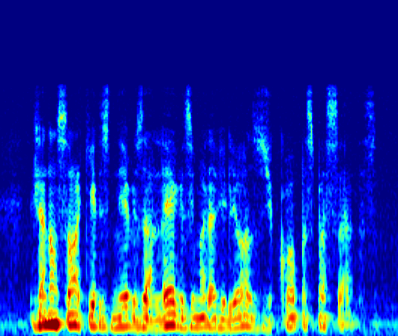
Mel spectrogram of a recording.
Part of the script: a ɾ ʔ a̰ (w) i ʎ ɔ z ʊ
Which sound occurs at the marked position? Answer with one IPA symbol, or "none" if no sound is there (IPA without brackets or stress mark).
v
